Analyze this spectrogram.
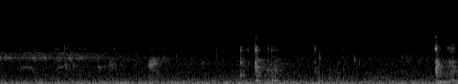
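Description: Muriatic acid pouring from a plastic jug into a small glass bottle, a thin pitched trickle in the first second. A few handling knocks follow, the loudest near the end, over a steady low wind rumble on the microphone.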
